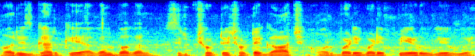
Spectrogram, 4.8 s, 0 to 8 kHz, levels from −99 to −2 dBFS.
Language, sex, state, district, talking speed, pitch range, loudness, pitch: Hindi, male, Uttar Pradesh, Ghazipur, 175 wpm, 115-125 Hz, -19 LUFS, 120 Hz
